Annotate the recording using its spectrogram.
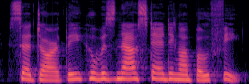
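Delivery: usual speaking voice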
